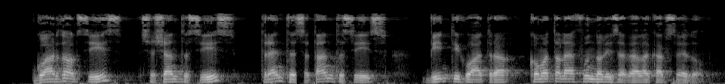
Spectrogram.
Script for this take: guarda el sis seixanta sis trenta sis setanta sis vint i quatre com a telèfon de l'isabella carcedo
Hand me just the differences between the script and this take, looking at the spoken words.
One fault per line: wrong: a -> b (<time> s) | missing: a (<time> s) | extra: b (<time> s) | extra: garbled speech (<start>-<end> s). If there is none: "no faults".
missing: sis (3.0 s)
